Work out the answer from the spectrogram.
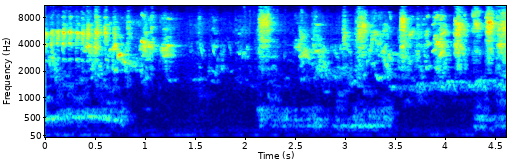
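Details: Little baby chickens eating and chirping, a steady run of high peeps over soft low buzzing, with scratching and rustling in the background.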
